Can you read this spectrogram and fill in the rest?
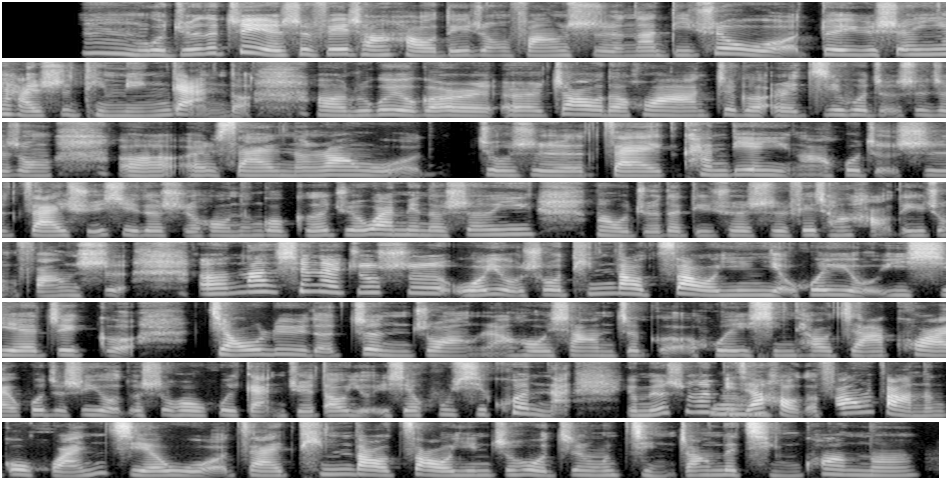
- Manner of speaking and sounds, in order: other background noise; tapping
- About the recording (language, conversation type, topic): Chinese, advice, 我怎么才能在家更容易放松并享受娱乐？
